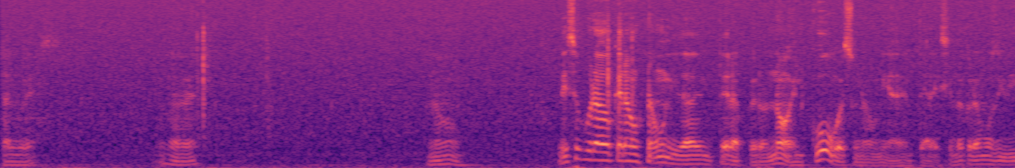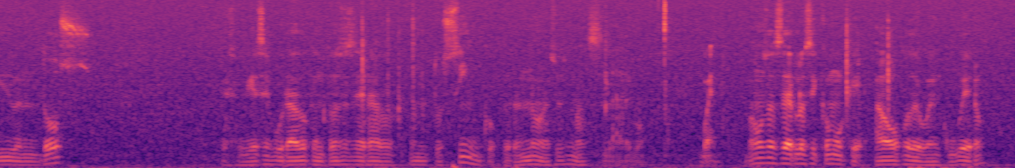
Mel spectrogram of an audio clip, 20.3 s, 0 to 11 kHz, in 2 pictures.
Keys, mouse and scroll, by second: 0.8-2.1 drag, 3.1 click, 3.5 click, 4.5-6.1 drag, 6.1 ctrl+z, 6.8-8.1 drag, 13.7 e, 14.0 KP_Decimal, 14.2 KP_5, 16.1 Escape, 18.5 e, 19.3-20.3 ctrl+drag.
